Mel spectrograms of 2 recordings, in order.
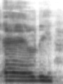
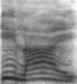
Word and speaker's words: Eli: Eli, bukan Eli-Eli. Bacanya ilai. Ilai.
